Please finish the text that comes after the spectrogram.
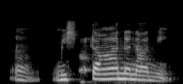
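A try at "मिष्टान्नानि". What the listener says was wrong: No, not too many nakaras. Mishtanani only. The last A is replaced by Ani. Mishtanani. This is a bit confusing because so many nakaras are there. But you should say Mishtana. That at least that, but not Mishtani. The last letter here, it's not replaced by E.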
